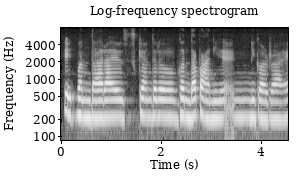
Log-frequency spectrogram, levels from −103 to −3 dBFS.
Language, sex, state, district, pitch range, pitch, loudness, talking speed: Hindi, female, Himachal Pradesh, Shimla, 210-220 Hz, 215 Hz, -16 LUFS, 130 wpm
